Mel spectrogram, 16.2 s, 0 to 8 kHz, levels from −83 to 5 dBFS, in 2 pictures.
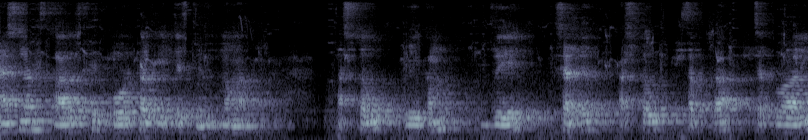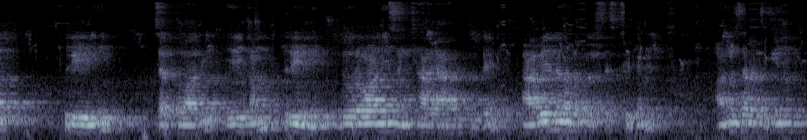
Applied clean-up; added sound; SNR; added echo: neural separator model SepFormer DNS4.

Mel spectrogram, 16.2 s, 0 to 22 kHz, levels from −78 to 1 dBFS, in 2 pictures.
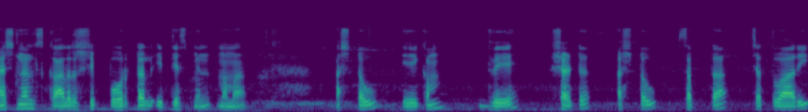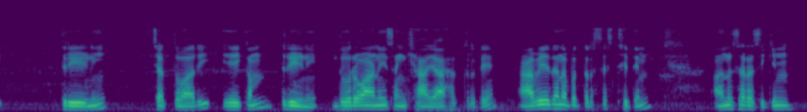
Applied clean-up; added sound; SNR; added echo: none; none; none; none.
